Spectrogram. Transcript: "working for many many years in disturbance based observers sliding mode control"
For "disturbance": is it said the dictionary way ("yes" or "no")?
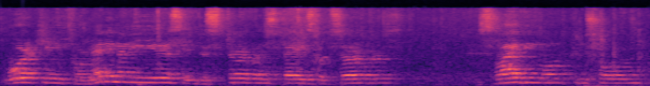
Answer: yes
